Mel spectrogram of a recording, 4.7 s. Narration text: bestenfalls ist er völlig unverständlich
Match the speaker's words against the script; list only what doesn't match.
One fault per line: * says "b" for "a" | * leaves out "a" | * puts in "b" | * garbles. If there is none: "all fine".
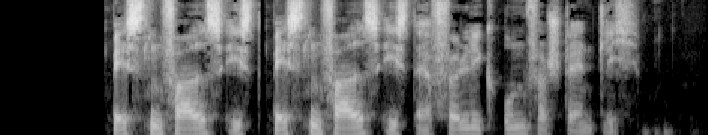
* puts in "bestenfalls ist"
